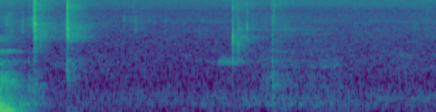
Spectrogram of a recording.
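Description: A few isolated computer keyboard keystrokes: two quick clicks just after the start and two more about a second in, quiet in between.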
